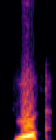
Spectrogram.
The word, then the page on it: walk: American English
